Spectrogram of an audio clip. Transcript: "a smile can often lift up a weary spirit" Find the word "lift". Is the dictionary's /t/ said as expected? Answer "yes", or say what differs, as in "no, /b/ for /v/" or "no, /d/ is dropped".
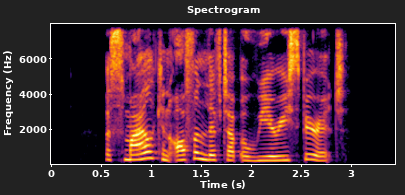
yes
